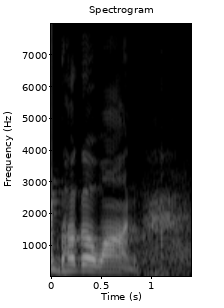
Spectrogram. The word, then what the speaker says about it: ভগবান: এটা এটা তালবস্য, শ্রী ভগবান, এই যে দেখুন ভগবান, এই যে অন্তস্থ ব, এই যে এইভাবে লেখা হয়েছে, অন্তস্থ বটাকে এইভাবে লেখা হয়েছে, সুতরাং এটাকে ওয়া হিসেবে উচ্চারণ করতে হবে, ভগবান।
